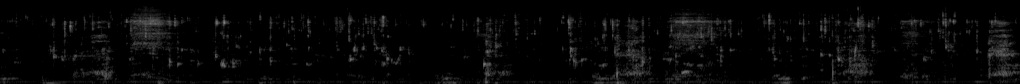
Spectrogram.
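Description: Water trickles and drips steadily back into a tank while salt is being added, a continuous close splashing with no voices.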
